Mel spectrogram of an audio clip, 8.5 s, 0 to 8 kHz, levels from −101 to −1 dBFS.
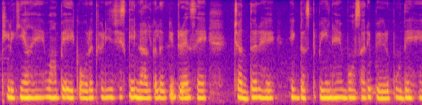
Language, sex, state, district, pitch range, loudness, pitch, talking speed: Hindi, female, Rajasthan, Jaipur, 210-225 Hz, -13 LUFS, 220 Hz, 170 wpm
